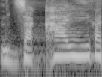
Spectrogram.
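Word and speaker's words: זכאי: 원래 이 이름을 히브리식으로 발음하면 자카이가 됩니다.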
